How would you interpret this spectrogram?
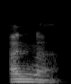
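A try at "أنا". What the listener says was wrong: Ana. Jangan Anna. Ana. Ana.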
